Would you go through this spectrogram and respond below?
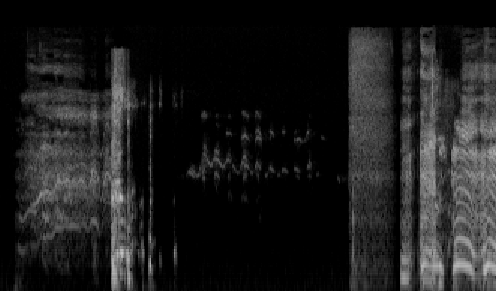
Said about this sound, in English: I'm trying to clear my throat.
